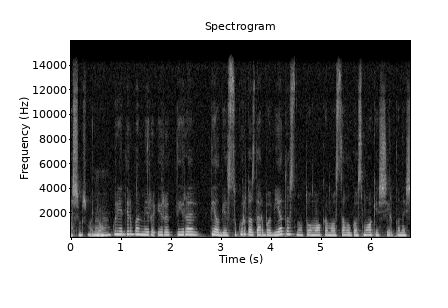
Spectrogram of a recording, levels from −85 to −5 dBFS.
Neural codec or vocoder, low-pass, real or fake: none; 14.4 kHz; real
